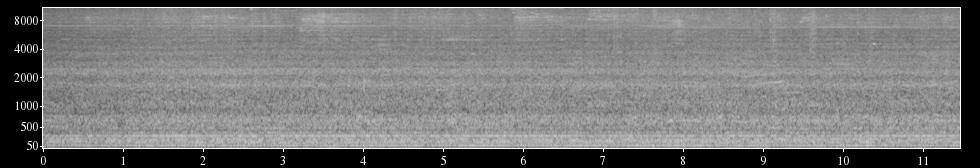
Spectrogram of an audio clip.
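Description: Moored ships' diesel engines running, a steady drone with a constant hum over a low rumble.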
